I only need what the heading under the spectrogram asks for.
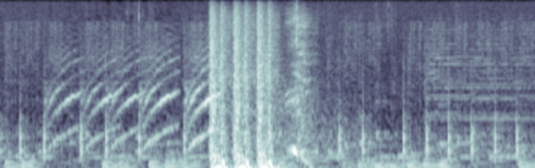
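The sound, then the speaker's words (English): A mini pistol fires rapidly in a video game: quick, repeating synthetic shots mixed with sweeping electronic tones, then a dense burst of gunfire followed by a run of sharp, evenly spaced clicks. “I have a mini pistol that's just as good and fires faster.”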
